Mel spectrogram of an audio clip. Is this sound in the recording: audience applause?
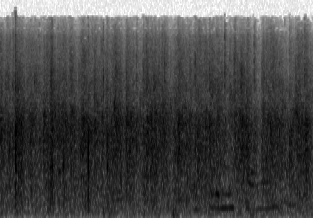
yes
